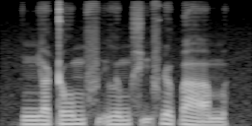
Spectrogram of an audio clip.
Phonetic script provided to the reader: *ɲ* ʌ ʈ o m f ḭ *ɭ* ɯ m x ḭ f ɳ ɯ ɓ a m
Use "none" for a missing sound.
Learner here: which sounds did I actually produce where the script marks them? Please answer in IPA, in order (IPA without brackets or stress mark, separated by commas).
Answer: ɲ, l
